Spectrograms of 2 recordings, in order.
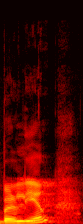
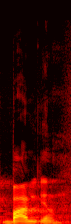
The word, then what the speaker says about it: Berlin: on but there are some people who doesn't know correct pronunciation of Berlin and they T like barlin and this way we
